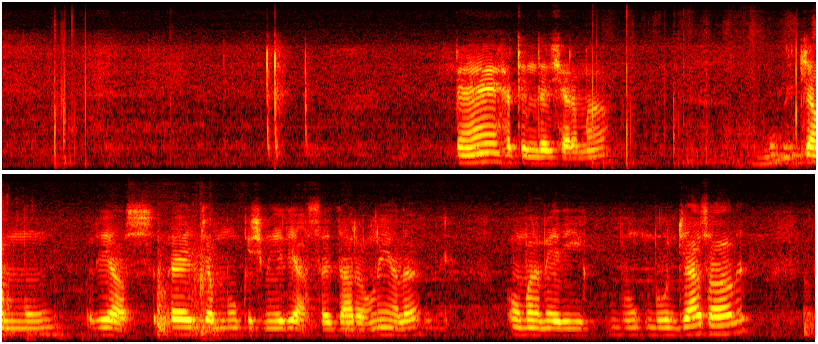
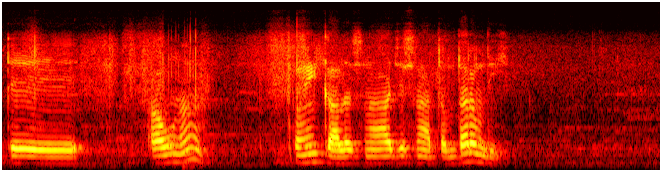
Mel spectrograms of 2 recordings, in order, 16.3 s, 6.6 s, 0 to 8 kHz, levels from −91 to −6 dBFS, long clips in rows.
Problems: constant background noise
